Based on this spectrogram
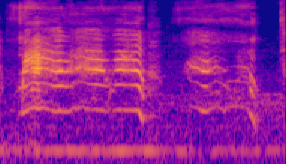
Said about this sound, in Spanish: Me dice, ¿cómo hay un gato? Güey, te juro que hay un gato. Yo no puedo salir porque el gato está alterado.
